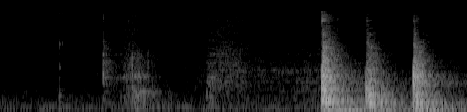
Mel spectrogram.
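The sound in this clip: Knocking on the wooden door of a small pavilion: a few faint taps, then three louder, sharper knocks close together near the end, over a quiet background.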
